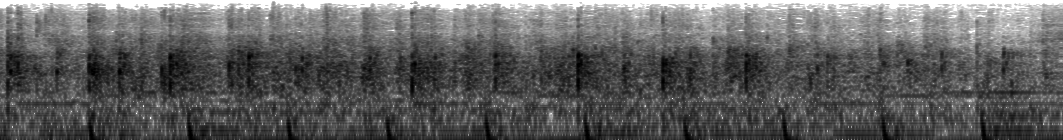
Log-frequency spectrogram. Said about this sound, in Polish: Jesteście naprawdę wspaniali. Dzięki wam z roku na rok coraz więcej młodzieży angażuje się w projekt z ZUS, w lekcje z ZUS, a w konsekwencji decyduje się na udział w olimpiadzie. Brawa dla państwa.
